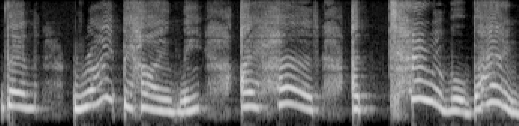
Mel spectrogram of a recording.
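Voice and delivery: timid frightened rabbit voice. Narrator reading the timid little rabbit recounting why he ran away, frightened. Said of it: "there lived a very timid little rabbit who was always trembling for fear that something terrible was going to happen to him".

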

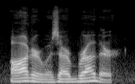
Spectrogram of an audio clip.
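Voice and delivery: ordinary delivery, nothing marked

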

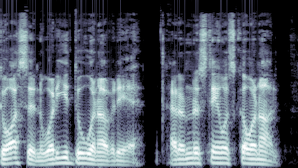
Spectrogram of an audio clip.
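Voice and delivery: native New Jersey way of talking. Talking to Dawson on the show, in a New Jersey accent. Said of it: "I could fall back into my New Jersey accent and say".

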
